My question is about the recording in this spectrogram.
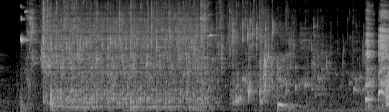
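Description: Hot water runs into a bathtub in a steady, loud rushing stream that starts abruptly, keeps going almost to the end with slight splashy variation, then stops briefly before a couple of final splashes.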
